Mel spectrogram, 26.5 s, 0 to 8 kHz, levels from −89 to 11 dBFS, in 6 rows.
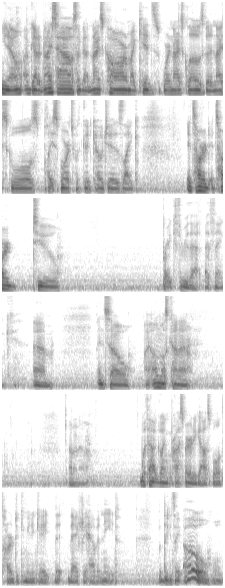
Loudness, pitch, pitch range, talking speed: -35 LUFS, 105 Hz, 95-115 Hz, 150 wpm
